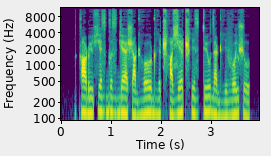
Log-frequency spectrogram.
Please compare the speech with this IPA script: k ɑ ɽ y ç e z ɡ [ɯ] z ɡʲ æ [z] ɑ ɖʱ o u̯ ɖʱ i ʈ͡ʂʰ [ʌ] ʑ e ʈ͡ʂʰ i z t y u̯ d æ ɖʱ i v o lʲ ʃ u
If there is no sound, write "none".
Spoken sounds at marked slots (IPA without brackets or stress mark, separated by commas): ɯ, ʃ, ɑ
